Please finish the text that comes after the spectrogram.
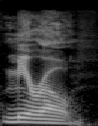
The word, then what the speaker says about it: Mierau: pronounce your last name uh Miro Miro rhymes with hero Reggie how did you pronounce it Merle yeah so it's not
